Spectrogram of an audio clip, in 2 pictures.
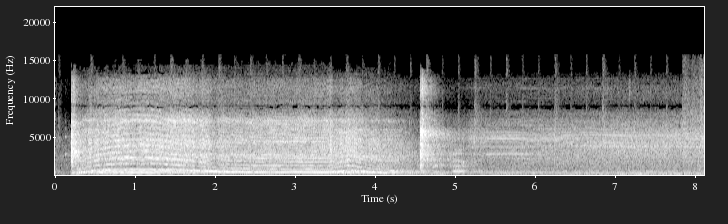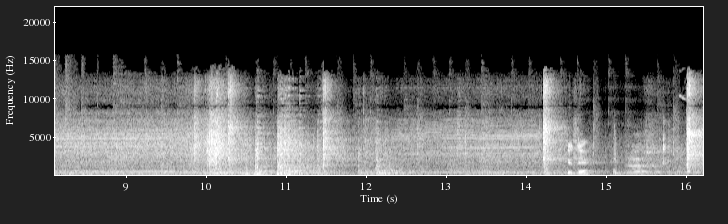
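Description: Forklift lift motor whining as it raises an engine on a chain, its pitch rising and falling as the lever is worked, then holding steady. A few knocks from the hoisted load and chain come in the second half.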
